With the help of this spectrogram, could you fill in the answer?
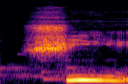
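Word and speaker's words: Sidhe: She is spelled S-I-D-H-E, and from my research it is a Gaelic word, which is the language of the Irish.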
